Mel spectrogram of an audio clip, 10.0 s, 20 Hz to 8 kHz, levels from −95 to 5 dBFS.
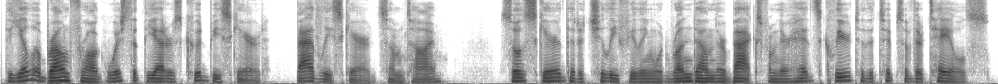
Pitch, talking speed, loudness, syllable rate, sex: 105 Hz, 215 wpm, -22 LUFS, 4.9 syllables/s, male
